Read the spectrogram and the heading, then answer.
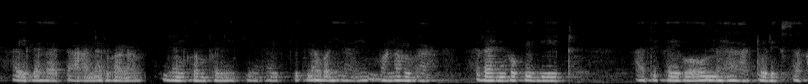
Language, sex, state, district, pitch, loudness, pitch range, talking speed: Hindi, male, Uttar Pradesh, Varanasi, 180 Hz, -28 LUFS, 175-190 Hz, 180 wpm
